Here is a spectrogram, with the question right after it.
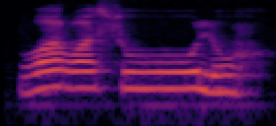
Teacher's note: اور گول ہا پہ الٹا پیش ہے، الٹا پیش کو ایک الف کے برابر لمبا کر کے پڑھیں گے۔ عبدہ را کے اوپر زبر ہے، را کو موٹا پڑھیں گے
